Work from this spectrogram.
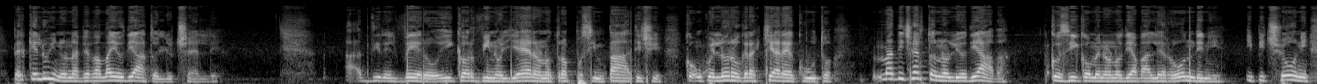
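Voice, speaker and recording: A man reading his own children's story aloud in a gentle, measured and expressive way. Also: a little high. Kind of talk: storybook narration.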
